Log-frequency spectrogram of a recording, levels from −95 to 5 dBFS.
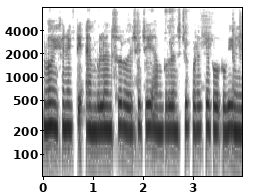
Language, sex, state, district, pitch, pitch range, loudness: Bengali, female, West Bengal, Kolkata, 210 Hz, 205-220 Hz, -18 LUFS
